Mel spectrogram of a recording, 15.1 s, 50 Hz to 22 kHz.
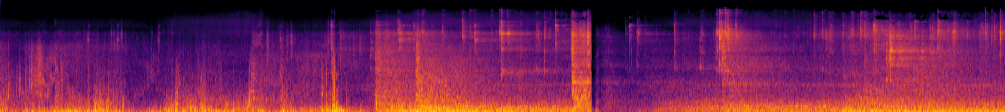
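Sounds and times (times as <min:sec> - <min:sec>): metal hardware clanking on ladder: 0:05.6 - 0:15.0.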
